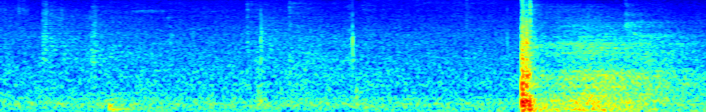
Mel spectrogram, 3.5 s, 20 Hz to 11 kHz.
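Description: The door of a 2019 Aston Martin DBS Superleggera prototype sports car is shut: a faint early knock, then one sharp, loud metal slam followed by a brief rumbling tail. The misaligned door does not close all the way and stays cracked at the top; pulling on it makes a metal-scraping sound. This is a prototype quirk to be fixed for production.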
